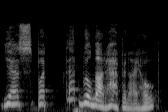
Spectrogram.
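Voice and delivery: high-pitched feminine reassurance; young noblewoman. A narrator's reading. Vaninka answers the suitor's fear of refusal, high-pitched.

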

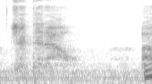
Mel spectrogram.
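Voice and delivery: slow, hushed whisper; whispered aside. Real, not acted. Showing viewers the milk, whispered aside. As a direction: whisper it slowly, barely there.

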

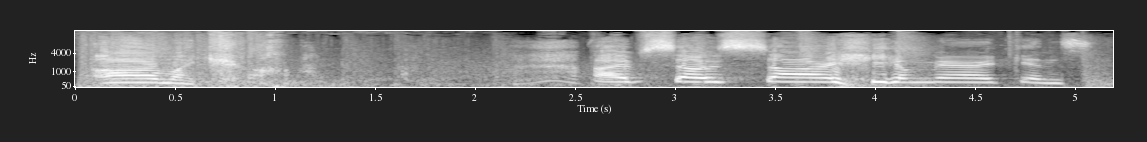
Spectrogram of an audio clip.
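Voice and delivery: high, loud, laughing apology; mock lament. Gunner to Americans he is killing, mock anguish.

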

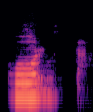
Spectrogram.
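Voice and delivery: "Orca" with long "or", a gap, then "ca"; sounding out. Shown as a demonstration. Teacher reading with children, "Orca" syllable by syllable. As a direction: split "Orca" into two drawn-out syllables. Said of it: "¿Me ayudan a leer?".

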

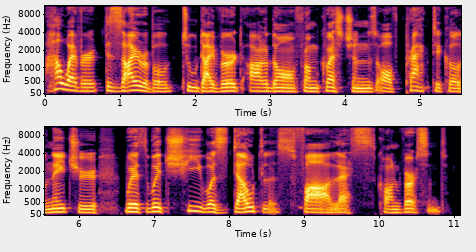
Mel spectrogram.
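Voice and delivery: ordinary delivery, nothing marked

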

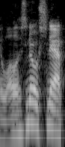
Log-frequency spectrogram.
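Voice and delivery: normal talking voice

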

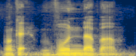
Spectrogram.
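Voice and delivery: ordinary talk

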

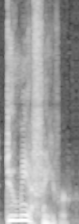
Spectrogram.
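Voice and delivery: Sully's eager voice. Acted. Sully urging Calla to run away with him, excited and high. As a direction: push the plan on her, breathless with hope. Sully asks a last favor.

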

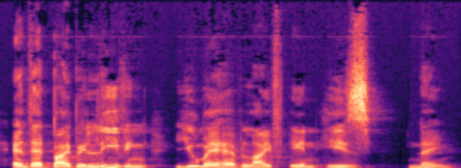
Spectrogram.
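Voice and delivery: measured Bible reading, falling to a hush at the end; scripture reading. Acted. Pastor reading scripture to the church, measured and solemn. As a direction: read the verse solemnly to the congregation.

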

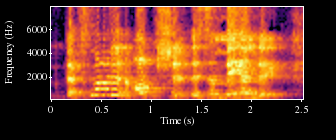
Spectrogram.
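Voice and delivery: hammering home that it's a mandate; emphatic declaration. Real, not acted. Preacher to congregation, loud laughing emphasis. Repeats the mandate line with force.

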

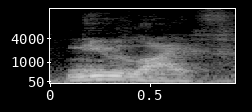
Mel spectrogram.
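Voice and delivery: normal talking voice

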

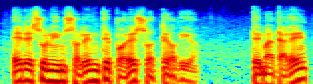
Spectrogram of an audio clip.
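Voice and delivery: plain reading voice

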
